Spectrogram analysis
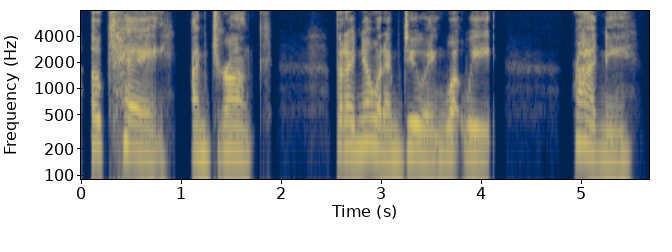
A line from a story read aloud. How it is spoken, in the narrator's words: he added in a helpless little voice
